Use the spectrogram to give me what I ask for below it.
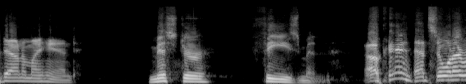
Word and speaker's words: Theismann: And for everyone on the show that doesn't recognize, Joe Thiesman is how you pronounce his name. Yeah. He changed his name in college to Theismann so it would rhyme with Heisman because he is a loser.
